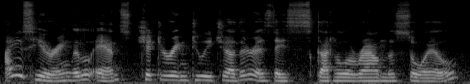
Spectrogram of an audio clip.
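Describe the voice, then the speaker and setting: A woman's voice: fairly low pitch, moderate pace, a little hiss or hum, lightly acted. A woman voicing a kindly, big-eared storybook giant who is earnest, proud and easily offended, talking in folksy broken grammar with invented words. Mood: wonder, earnest. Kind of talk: animated children's storybook character voice.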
